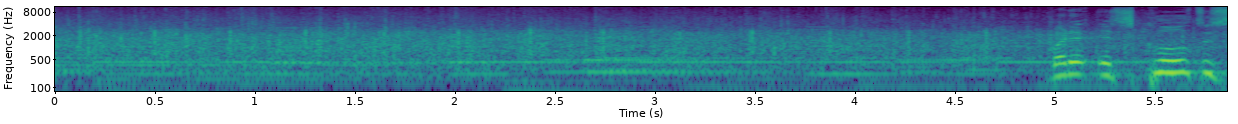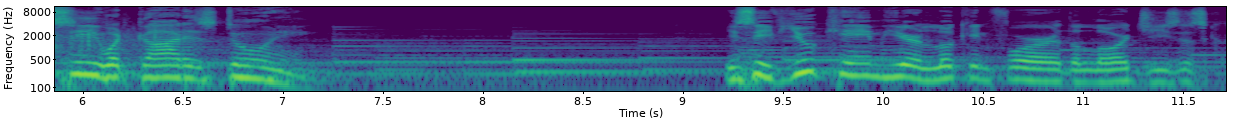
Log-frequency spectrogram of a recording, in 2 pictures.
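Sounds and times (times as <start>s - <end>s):
audience applause: 0.0s - 6.6s
speech: 5.0s - 7.2s, 9.2s - 11.7s.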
